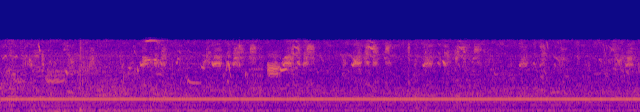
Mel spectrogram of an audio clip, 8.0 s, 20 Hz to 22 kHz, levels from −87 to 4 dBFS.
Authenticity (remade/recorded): recorded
